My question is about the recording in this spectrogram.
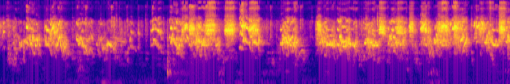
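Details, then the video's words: Two budgerigars, a breeding pair, chirping and chattering loudly in quick high warbled phrases, with short squawky notes and brief gaps, indoors. "Cute Budgies Chirping Sounds | Love Birds Breeding Pair"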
